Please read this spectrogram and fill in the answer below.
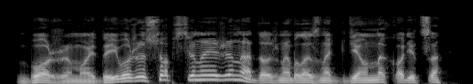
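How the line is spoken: Displeased tone. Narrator (Russian): сказал почмейстер недовольным тоном

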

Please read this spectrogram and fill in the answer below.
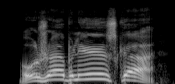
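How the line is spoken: Shouted. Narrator (Russian): крикнул старший крестьянин

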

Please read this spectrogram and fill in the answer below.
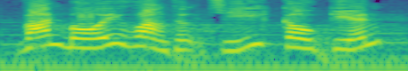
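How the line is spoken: Loud call. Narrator (Vietnamese): Hoàng Thượng Chí to tiếng nói

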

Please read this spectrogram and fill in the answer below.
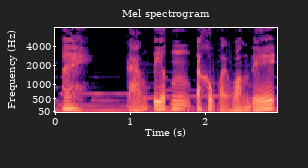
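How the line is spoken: Man sighing. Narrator (Vietnamese): Nam tử kia giống như thần tiên, liền thở dài một tiếng nói

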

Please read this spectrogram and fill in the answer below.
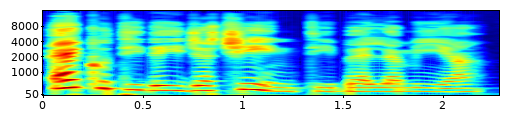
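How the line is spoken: Plain. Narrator (Italian): disse Eugenia d'Aragona

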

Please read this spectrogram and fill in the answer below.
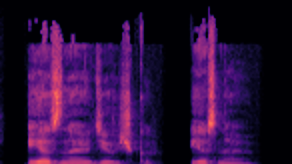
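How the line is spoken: Quiet. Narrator (Russian): негромко произнесла Даша

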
